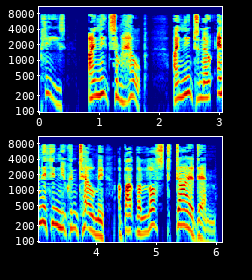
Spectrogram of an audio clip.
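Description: A man's voice: high voice, normal speed, sharp tone, breathy edge, no echo, muffled recording, pitched above the performer's own voice, heavily acted. A man voicing a desperate teenage boy student in an audiobook, urgent, fierce and pleading. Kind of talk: audiobook character voice.

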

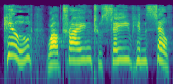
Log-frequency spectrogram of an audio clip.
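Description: A man voicing a cruel dark lord with a soft, hissing, silky voice, drawling his words slowly and mockingly. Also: extremely high pitch, dry recording, dull audio, pitched above the performer's own voice, full character voice. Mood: gloating. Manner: slow, drawn-out, mocking.

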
